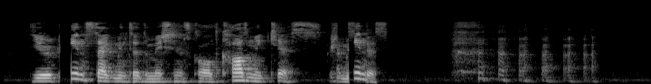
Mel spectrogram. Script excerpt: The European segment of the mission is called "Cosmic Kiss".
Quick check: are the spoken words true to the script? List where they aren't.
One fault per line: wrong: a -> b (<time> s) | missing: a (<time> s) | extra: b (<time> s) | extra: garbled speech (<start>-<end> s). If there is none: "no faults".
extra: garbled speech (3.3-3.9 s)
